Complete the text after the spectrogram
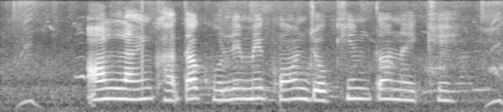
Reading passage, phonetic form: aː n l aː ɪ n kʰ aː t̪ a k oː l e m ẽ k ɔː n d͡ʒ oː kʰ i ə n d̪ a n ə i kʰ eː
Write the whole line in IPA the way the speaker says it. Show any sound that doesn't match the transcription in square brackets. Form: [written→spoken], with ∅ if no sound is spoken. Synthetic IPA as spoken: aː n l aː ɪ n kʰ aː t̪ a [k→kʰ] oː l e m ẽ k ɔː n d͡ʒ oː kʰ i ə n [d̪→t̪] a n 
